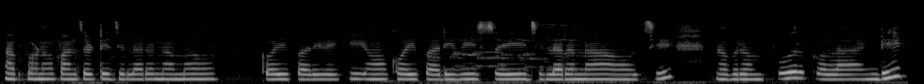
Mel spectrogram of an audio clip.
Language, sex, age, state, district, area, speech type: Odia, female, 18-30, Odisha, Nabarangpur, urban, spontaneous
